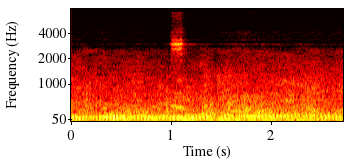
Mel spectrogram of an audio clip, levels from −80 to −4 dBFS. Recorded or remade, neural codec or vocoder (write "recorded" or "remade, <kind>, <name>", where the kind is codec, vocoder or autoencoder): remade, codec, DAC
